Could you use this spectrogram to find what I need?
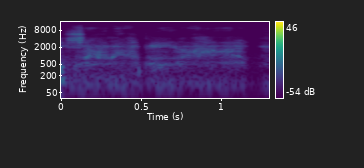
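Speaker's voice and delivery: a breathless whispered shut-up at the phone; whispered mock scream. Shown as a demonstration. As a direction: whisper the yell, no voice at all. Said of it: "scream at the phone".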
